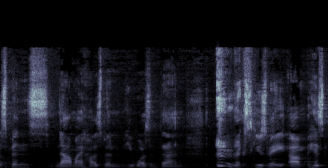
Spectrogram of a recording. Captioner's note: clears throat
